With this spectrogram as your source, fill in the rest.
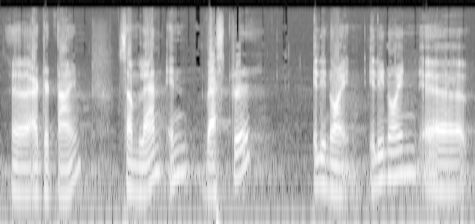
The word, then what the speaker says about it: Illinois: Some land in Western Illinois. S is silent over here. It's the name of the place.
